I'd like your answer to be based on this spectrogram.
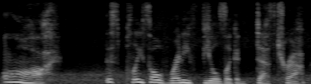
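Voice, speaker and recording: An actress voicing a tiny, feisty fairy companion in a fantasy video game, chatty and cheeky. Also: female voice, mid-range voice, expressive, measured pace, a little hiss or hum, close to an everyday voice. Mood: concerned, wry.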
